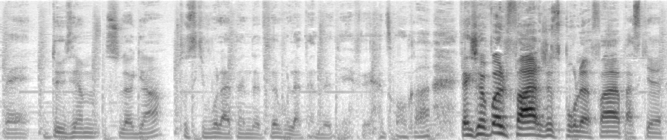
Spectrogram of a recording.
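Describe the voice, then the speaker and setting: A man's voice: on the low side, normal speed, soft background music. A young man with a Québécois French accent, talking casually as a comedian being interviewed and slipping in English phrases. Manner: relaxed, slips in English phrases. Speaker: comedian guest.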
